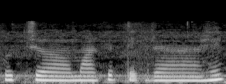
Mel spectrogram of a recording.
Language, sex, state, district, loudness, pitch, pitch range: Hindi, female, Uttar Pradesh, Muzaffarnagar, -14 LUFS, 190 Hz, 185-205 Hz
